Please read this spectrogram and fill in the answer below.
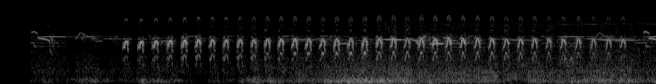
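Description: Bird song: two short chirps, then from about a second in a long, fast trill of evenly repeated notes, about seven or eight a second, that runs for several seconds.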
